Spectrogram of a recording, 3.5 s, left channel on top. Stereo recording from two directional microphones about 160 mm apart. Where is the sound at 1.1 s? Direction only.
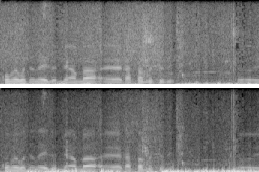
30° right (ahead or behind).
